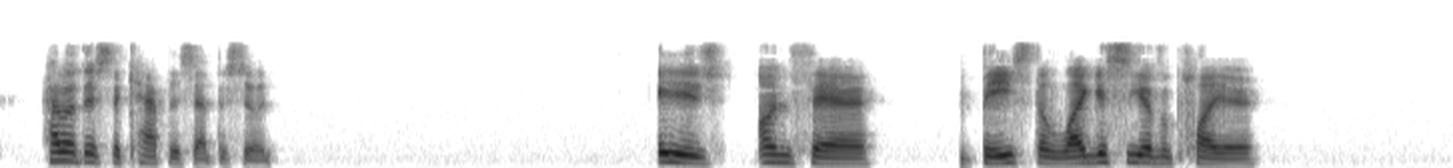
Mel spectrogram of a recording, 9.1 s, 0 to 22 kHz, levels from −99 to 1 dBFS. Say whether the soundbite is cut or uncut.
cut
